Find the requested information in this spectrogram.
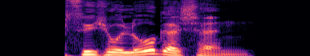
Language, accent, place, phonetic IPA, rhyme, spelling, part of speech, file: German, Germany, Berlin, [psyçoˈloːɡɪʃn̩], -oːɡɪʃn̩, psychologischen, adjective, De-psychologischen.ogg
- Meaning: inflection of psychologisch: 1. strong genitive masculine/neuter singular 2. weak/mixed genitive/dative all-gender singular 3. strong/weak/mixed accusative masculine singular 4. strong dative plural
